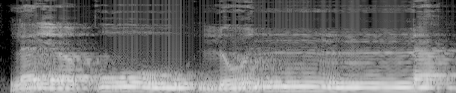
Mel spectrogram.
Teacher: ലയഖൂലുന്ന, നൂൻ മുശദ്ദദ മണിച്ചുകൊണ്ട് ഉച്ചരിക്കുക.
